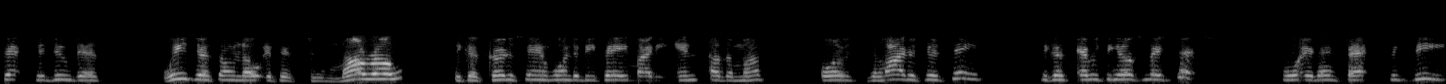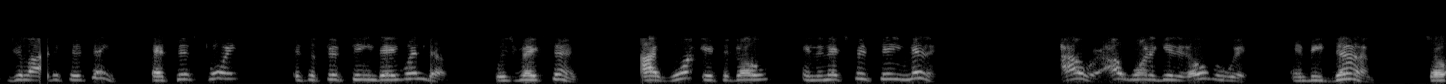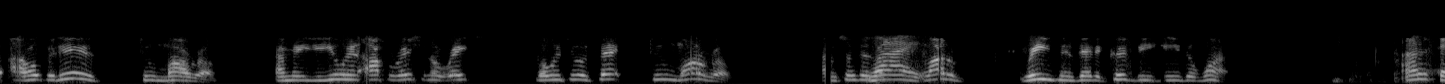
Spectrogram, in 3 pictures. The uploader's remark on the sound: Conference Call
